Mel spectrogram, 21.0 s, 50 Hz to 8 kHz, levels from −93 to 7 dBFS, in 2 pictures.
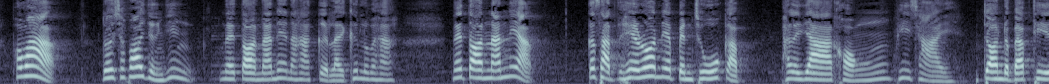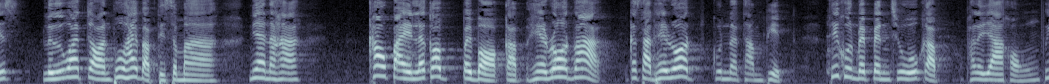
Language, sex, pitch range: Thai, female, 210-290 Hz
